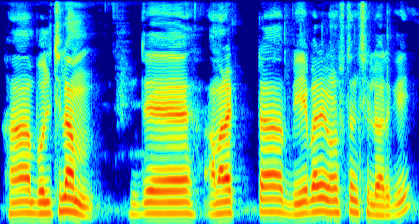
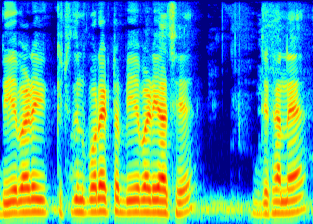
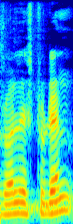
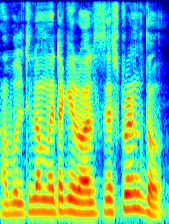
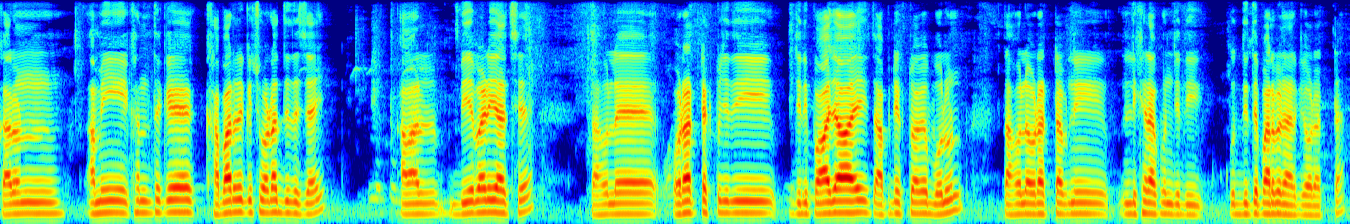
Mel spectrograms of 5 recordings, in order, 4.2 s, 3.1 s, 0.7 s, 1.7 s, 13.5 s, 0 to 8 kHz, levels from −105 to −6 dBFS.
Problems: constant background noise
